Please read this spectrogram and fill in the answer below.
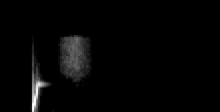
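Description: Interface sound effect of a slide element being clicked: a short synthesized pop that glides quickly upward, about a third of a second in, followed by a brief, quieter hiss as new content appears.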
